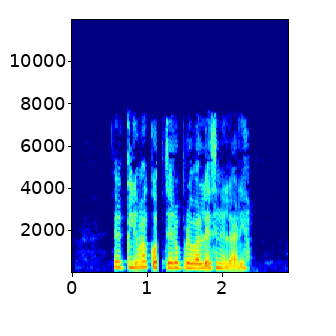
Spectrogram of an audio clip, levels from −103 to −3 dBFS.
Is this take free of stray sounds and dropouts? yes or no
no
